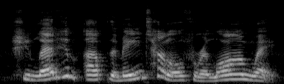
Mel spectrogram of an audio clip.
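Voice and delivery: usual speaking voice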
